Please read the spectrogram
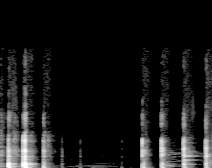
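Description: A man laughing: a quick run of short chuckles, a pause of about a second, then a few softer, breathy laughs.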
